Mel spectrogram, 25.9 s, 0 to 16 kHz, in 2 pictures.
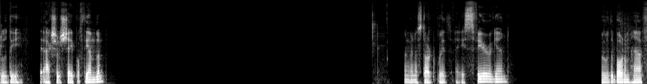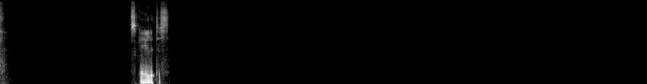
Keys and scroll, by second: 9.1 w, 11.2 q, 13.8-16.5 typing, 20.6 w, 23.5 r.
